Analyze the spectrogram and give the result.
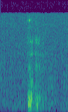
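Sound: sipping water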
